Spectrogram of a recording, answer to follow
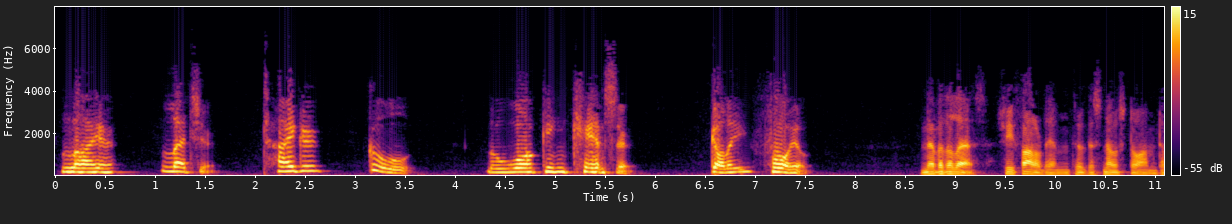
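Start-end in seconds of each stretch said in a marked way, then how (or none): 0.0-7.6 laughing. A narrator's reading. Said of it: "She began to laugh".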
